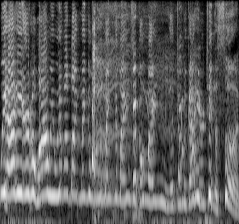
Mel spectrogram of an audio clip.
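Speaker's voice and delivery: very high, twangy, stretched southern ramble. Imitating the other speaker in an old video: imitating southern twang like Boomhauer. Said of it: "you sounded like a banjo".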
